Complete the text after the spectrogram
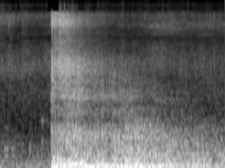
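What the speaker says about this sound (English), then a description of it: "Another nade from Rush coming out over towards Fierce." A grenade blast in the VR shooter Onward, a single sudden loud boom followed by a heavy rumbling tail that lingers and slowly fades, with no voices over it.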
